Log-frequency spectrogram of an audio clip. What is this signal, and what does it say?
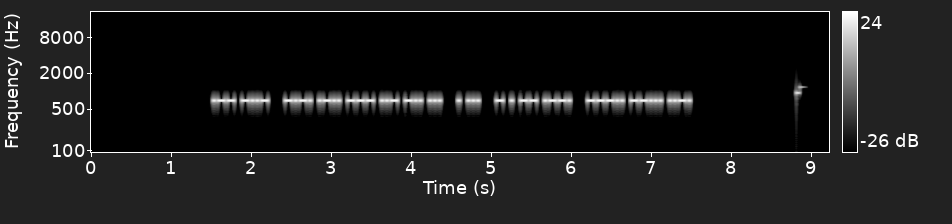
Morse code, heard as a keyed tone, about 40 wpm, 700 Hz. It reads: WX CLOUDS ES TEMP 87F
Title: Practice QSO - Exchange 2 - Info - 40wpm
